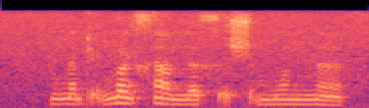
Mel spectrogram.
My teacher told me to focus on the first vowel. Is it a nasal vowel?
yes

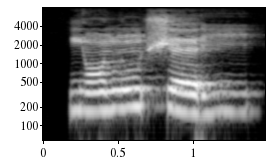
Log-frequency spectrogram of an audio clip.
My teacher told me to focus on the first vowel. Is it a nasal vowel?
yes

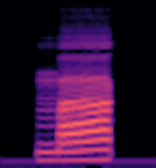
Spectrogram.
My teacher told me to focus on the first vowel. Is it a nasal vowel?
no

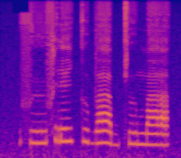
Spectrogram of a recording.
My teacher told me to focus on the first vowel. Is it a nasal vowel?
no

